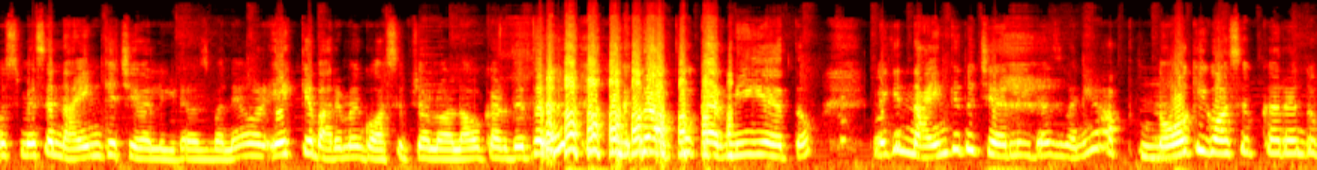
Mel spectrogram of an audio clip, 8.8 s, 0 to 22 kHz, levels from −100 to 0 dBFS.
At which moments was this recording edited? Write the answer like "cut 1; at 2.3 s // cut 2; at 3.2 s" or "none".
none

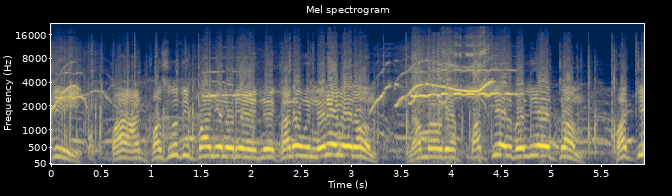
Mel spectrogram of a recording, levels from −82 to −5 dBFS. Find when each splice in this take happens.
none

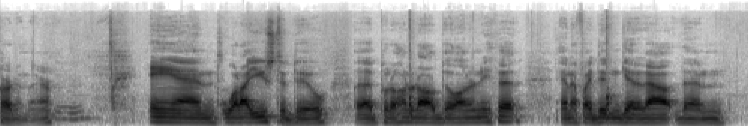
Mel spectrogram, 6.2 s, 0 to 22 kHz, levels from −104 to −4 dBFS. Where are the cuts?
cut 1; at 1.9 s // cut 2; at 2.9 s

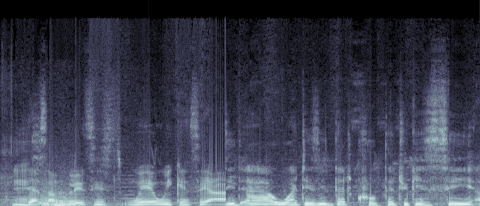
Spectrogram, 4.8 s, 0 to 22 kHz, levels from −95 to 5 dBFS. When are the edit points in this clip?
cut 1; at 2.2 s

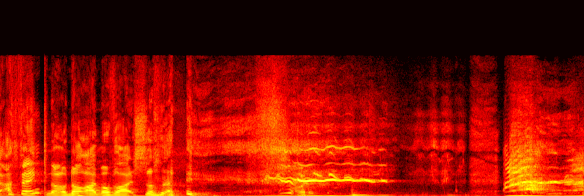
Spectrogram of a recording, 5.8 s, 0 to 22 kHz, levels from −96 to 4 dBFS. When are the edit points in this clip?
none

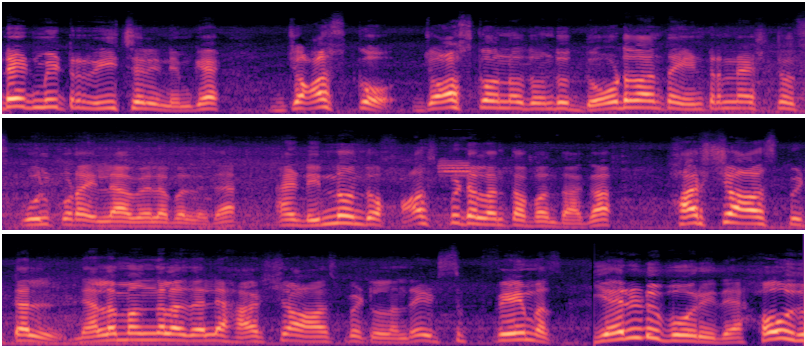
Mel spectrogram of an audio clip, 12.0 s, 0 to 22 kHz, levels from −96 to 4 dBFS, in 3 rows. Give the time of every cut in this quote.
cut 1; at 10.9 s

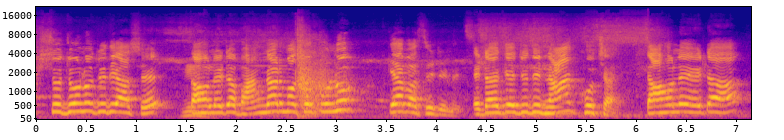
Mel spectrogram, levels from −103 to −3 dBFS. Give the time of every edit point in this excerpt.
cut 1; at 4.6 s // cut 2; at 6.0 s

